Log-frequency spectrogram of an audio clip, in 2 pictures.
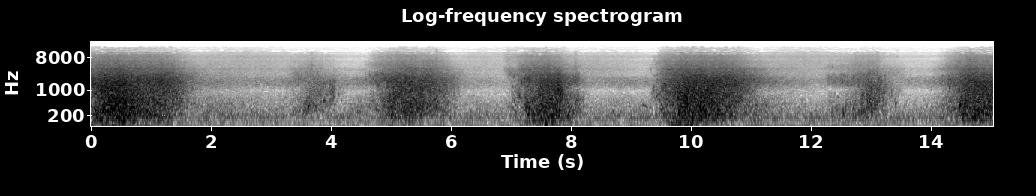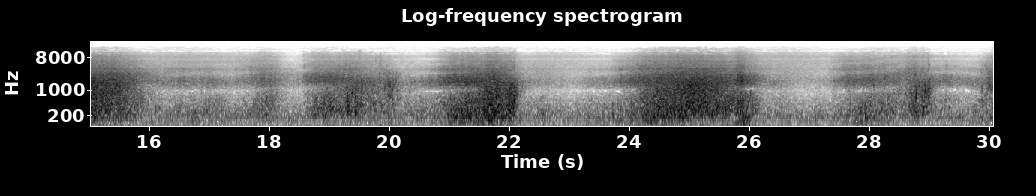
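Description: Small waves breaking gently on a sandy beach and washing up the shore, a fresh wash of surf every two to three seconds, some louder than others.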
